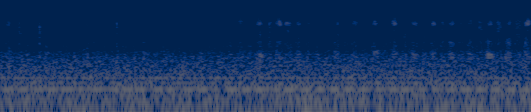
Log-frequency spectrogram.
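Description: A cloth rubs softly against a leather shoe.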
